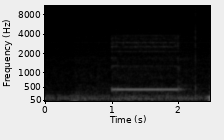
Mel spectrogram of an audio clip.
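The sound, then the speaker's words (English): A single steady, buzzy ringback tone on an outgoing phone call to an escort lasts about a second over a low background rumble, followed by a faint click. “Oh, it's a broad ringtone.”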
